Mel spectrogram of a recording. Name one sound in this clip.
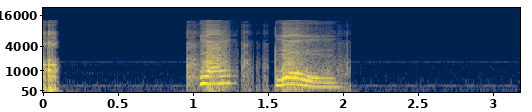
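A short electronic jingle plays with wobbling notes.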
